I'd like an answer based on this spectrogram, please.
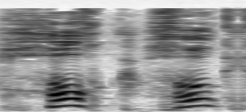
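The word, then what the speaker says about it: חֹק: It's pronounced hulk. It's kind of like a guttural sound in Hebrew. I've seen it written out like transliteration a lot of different ways. C-H-A-Q. K-H or K-H-O-K-E, I guess.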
